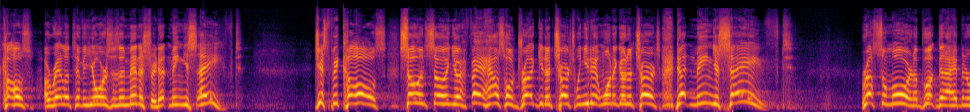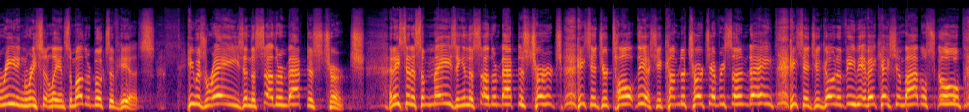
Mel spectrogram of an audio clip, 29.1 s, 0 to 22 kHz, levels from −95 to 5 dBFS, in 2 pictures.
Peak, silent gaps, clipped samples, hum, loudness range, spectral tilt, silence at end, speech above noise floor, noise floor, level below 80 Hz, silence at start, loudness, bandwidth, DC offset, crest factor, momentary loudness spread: 0 dBFS; none; under 0.1%; none; 3 LU; -4 dB/octave; 0 s; 48 dB; -60 dBFS; -56 dBFS; 0.05 s; -12 LUFS; 14 kHz; under 0.1%; 12 dB; 6 LU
